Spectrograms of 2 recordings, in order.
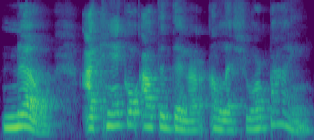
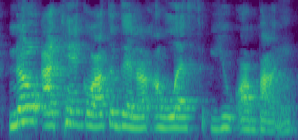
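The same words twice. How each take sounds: First: Said in the usual way. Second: Loud, pushy no, too much force; wrong take, forceful no. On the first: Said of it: "so I got that out my system". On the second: Shown as a demonstration. Author showing readers the wrong way, loud no. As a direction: bark the refusal at them. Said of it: "Don't say it like that".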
